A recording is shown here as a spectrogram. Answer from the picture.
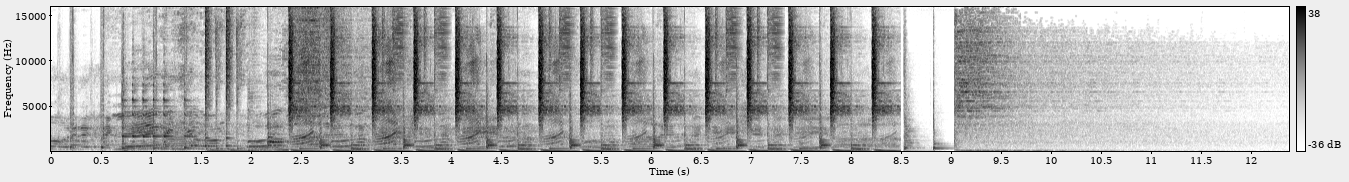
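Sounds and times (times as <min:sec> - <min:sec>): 
Desh Bhakti patriotic song with JhanJhan bass: 0:00.0 - 0:08.5.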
